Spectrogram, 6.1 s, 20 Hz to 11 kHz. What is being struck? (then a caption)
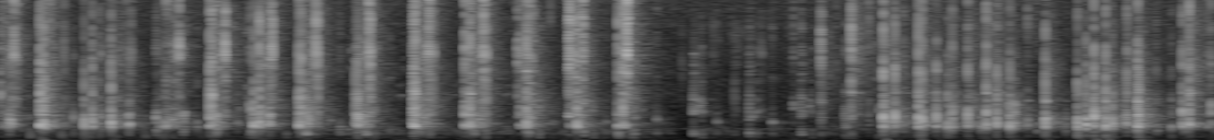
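Plastic cosmetics container. Fast, steady tapping on a Lush cosmetics container makes a rapid stream of sharp, short clicks with a bright ring around 1.2 kHz. The tapping eases into softer, lighter taps for about a second midway, then resumes at full pace.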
